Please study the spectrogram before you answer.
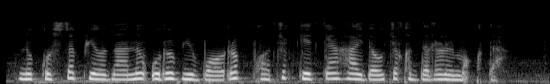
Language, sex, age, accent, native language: Uzbek, female, under 19, Surxondaryo, Uzbek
